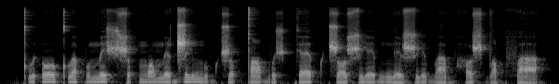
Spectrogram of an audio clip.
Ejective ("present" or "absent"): present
